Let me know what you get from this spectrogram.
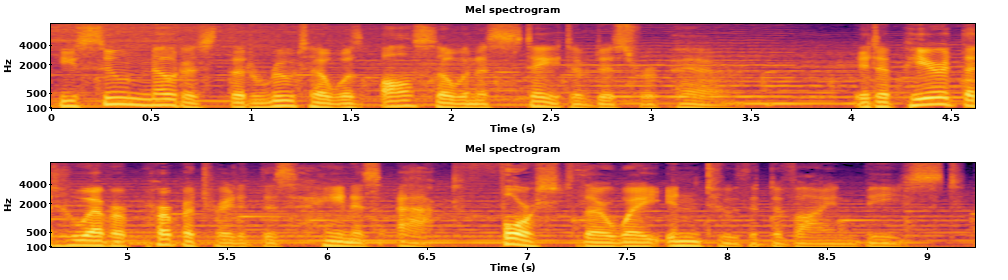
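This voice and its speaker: A man with a low voice narrates a fantasy audio drama. He reads in a measured, dramatic storytelling manner. A loud music score runs beneath his narration. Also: expressive.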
